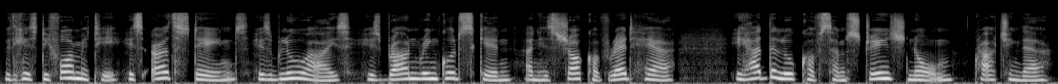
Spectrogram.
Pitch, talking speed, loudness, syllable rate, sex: 230 Hz, 165 wpm, -16 LUFS, 3.9 syllables/s, female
